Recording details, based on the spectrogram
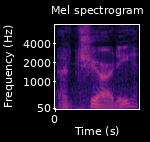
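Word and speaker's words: Ciardi: And uh we're going to we should consider uh Chiardi. His name is spelled C I A R D I.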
